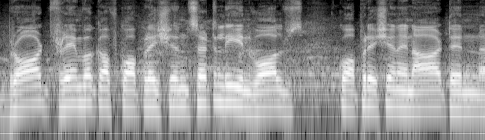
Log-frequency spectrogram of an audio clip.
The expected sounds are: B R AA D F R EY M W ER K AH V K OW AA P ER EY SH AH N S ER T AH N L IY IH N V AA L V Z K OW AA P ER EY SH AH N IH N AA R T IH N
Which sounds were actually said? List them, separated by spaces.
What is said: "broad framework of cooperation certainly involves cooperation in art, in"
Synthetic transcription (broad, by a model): B R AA D F R EY M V ER K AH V K OW AA P ER EY SH AH N S ER T AH N L IY IH N V AA L V Z K OW AA P ER EY SH AH N IH N AA R T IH N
